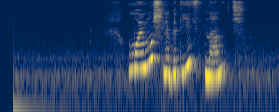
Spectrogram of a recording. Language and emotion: Russian, positive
